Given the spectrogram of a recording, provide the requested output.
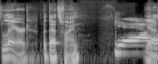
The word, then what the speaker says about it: laird: It's pronounced Laird, but that's fine.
